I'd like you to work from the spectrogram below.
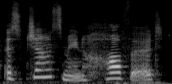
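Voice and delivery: ordinary delivery, nothing marked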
